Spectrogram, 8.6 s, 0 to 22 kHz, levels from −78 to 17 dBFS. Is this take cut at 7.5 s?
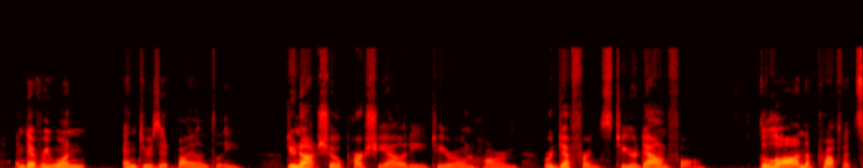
yes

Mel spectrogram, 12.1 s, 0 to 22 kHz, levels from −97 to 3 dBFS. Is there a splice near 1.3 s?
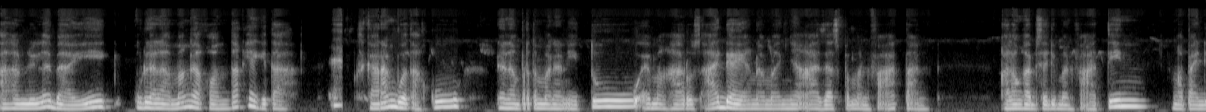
no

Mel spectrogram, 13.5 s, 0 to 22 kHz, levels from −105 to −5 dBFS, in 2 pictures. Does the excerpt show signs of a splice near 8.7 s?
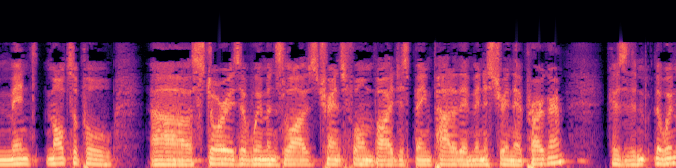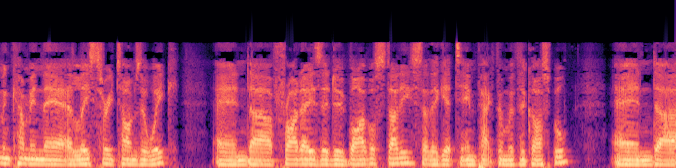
no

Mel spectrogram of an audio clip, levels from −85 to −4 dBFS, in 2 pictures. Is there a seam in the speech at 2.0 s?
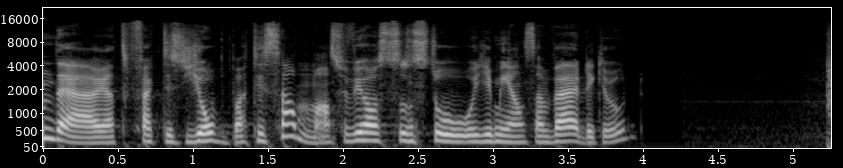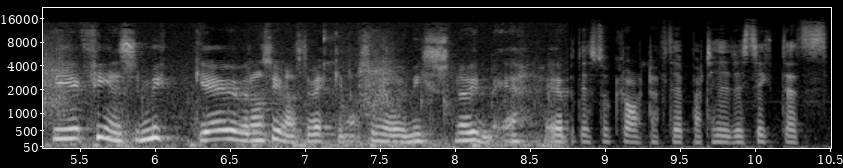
no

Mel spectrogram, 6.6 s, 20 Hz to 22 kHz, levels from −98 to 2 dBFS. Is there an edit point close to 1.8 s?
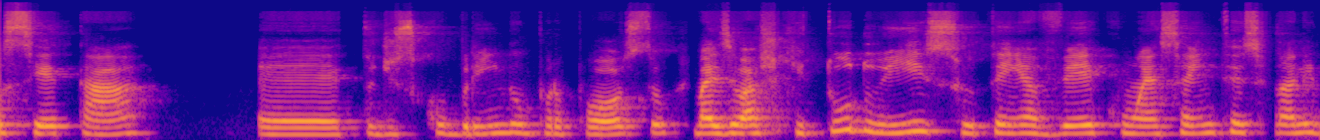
yes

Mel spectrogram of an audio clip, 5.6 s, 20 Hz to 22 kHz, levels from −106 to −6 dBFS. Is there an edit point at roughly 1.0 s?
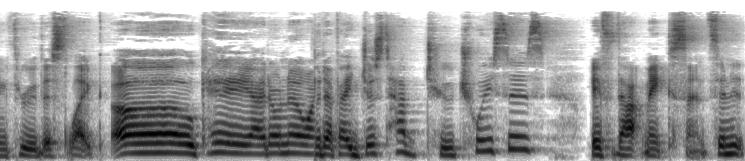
no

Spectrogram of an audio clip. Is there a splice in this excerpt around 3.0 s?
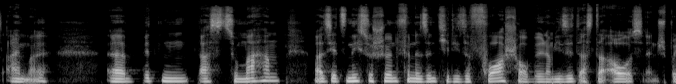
no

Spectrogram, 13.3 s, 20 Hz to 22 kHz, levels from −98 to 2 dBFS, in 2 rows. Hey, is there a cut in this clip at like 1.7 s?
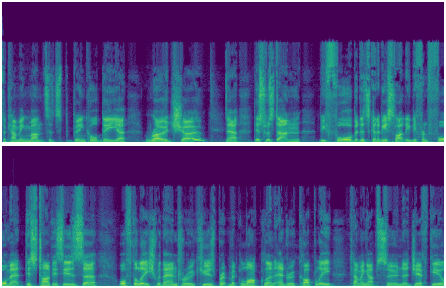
no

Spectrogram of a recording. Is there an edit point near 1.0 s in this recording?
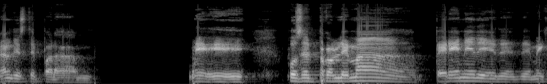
no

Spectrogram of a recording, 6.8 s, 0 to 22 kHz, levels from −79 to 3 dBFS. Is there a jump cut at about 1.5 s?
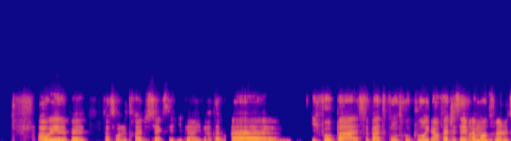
no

